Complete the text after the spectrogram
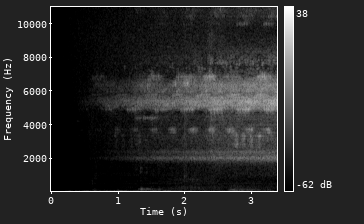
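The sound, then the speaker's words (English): Crickets chirp in a dense, steady chorus that swells in over the first second and holds, a bright shimmering trill layered with faint low rumbles underneath. “Hear those crickets? Those noisy little insects exist inside my head in the nighttime savannas of my mind.”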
